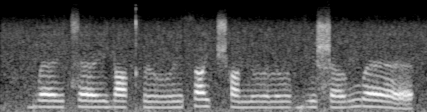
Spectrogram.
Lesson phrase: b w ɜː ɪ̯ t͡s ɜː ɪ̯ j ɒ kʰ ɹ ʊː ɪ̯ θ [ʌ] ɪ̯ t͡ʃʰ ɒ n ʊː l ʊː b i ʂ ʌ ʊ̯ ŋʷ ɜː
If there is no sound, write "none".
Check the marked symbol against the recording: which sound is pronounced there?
ɒ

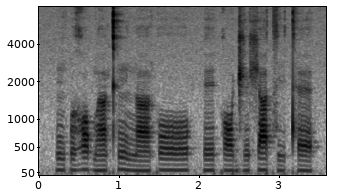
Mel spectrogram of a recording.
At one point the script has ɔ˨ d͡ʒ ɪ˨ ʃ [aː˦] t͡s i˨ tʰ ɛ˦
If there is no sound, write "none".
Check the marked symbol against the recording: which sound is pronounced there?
a˦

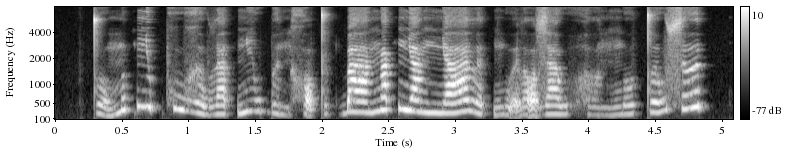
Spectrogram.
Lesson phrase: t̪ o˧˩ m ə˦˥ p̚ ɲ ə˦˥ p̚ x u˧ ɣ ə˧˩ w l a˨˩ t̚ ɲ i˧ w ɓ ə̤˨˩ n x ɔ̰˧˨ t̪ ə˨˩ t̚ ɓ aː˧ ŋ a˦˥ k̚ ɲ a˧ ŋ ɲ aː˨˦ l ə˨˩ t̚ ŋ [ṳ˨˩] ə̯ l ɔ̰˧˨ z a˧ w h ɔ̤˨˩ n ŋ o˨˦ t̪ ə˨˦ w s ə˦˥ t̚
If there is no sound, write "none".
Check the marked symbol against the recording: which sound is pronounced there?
ṵ˧˨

